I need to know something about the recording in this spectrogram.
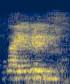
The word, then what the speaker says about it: library: makes jewelry doesn't make jewellry okay this one library library or Library Li the a pronoun a syllable is not there a pronounce sound is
